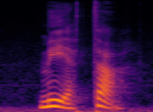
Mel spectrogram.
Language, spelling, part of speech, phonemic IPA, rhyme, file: Swedish, mäta, verb, /mɛːta/, -ɛːta, Sv-mäta.ogg
- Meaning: to measure (determine a measurement with respect to some unit)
